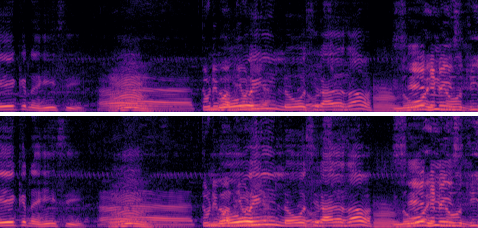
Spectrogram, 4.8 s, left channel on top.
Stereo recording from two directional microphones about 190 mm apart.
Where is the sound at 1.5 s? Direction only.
45° left (ahead or behind).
